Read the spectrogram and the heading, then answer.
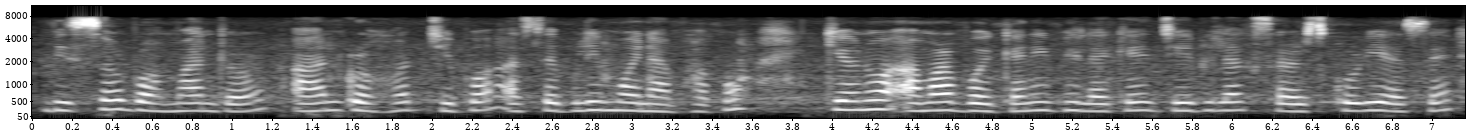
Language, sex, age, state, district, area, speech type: Assamese, female, 30-45, Assam, Sonitpur, rural, spontaneous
